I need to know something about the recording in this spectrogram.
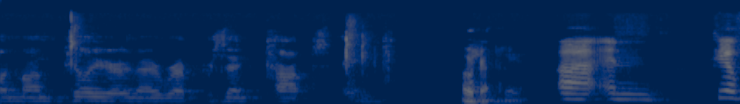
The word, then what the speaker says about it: COPS Inc.: So COPS Inc. is the preferable pronunciation.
